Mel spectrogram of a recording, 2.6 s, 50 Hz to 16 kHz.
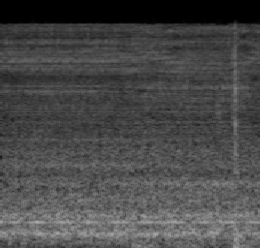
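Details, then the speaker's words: Reliable Electric 8000 W pure sine inverter on a 48 V lithium battery, overloaded by a heater (109 V output, 62 A): a steady thin buzz over fan hiss persists inside even after voltage recovers; the buzz stops once the heater is off. "It looks like the volts have come back up here. But something is sounding wrong inside there still."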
